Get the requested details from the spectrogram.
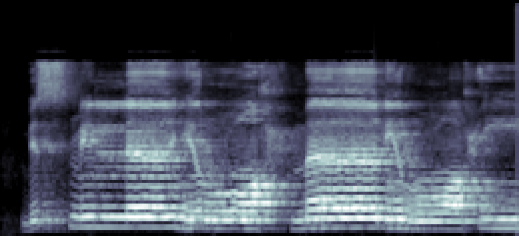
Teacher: بسم اللہ میں با کو سین سے ملانا ہے، سین ساکن ہے، اس پہ ہمس ہوگا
